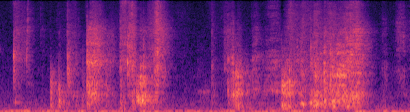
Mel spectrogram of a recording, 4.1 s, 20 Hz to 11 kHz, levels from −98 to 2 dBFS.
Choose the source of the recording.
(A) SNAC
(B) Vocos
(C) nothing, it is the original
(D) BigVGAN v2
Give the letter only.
C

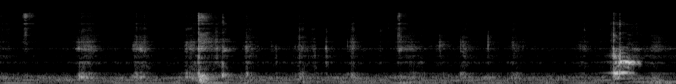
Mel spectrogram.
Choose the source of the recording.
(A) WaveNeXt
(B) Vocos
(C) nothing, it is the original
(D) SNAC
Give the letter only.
D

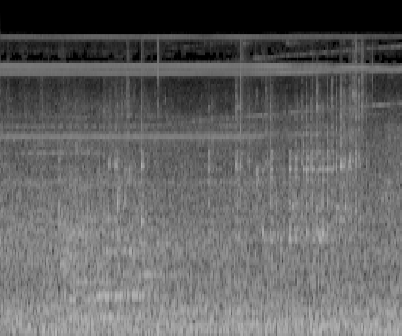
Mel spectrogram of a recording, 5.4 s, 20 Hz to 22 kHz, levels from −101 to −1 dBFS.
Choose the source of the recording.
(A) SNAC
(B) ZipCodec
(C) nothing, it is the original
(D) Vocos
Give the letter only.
C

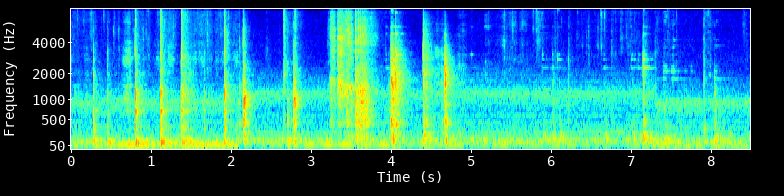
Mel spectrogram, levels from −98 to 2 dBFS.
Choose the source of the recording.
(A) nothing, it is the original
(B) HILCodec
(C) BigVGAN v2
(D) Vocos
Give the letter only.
A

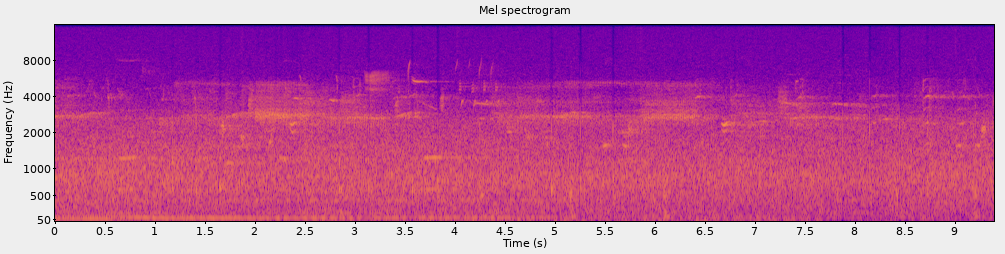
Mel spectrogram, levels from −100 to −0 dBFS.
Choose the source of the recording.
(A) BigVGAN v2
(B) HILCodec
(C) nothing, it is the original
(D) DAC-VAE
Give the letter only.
C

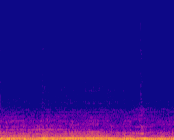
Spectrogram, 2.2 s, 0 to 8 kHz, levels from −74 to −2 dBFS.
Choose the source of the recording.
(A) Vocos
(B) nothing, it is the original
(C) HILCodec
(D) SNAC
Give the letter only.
D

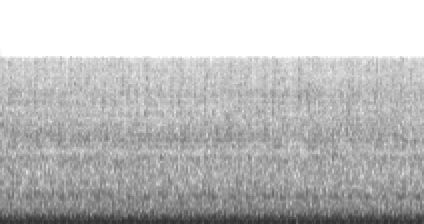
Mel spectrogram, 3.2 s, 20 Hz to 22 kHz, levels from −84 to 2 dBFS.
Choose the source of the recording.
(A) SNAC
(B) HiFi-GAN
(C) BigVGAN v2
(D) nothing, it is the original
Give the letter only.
D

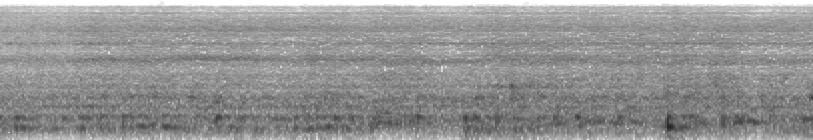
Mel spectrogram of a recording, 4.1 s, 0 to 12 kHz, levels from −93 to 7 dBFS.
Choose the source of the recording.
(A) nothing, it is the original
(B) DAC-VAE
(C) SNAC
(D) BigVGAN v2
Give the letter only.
B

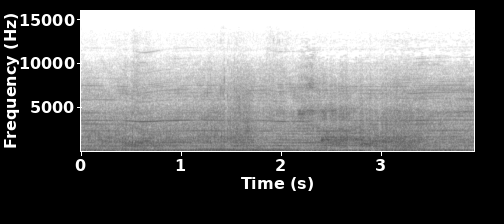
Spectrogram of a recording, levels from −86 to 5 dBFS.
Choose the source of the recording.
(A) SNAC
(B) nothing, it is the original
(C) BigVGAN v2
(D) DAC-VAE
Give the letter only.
B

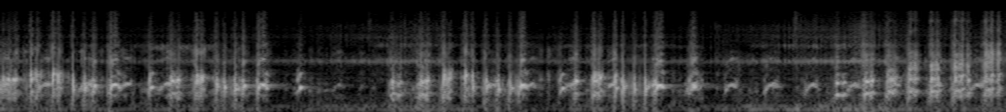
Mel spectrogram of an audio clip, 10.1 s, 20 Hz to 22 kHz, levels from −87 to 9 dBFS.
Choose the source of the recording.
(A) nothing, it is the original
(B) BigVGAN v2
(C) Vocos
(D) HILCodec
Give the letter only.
B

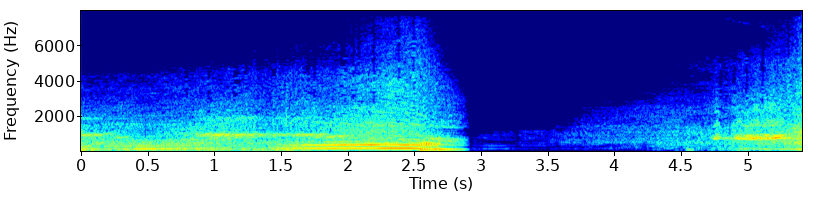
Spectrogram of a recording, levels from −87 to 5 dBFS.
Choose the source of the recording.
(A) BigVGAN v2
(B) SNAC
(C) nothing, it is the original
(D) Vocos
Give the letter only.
C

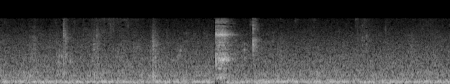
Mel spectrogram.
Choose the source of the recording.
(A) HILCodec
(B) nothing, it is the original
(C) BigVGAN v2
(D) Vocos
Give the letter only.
B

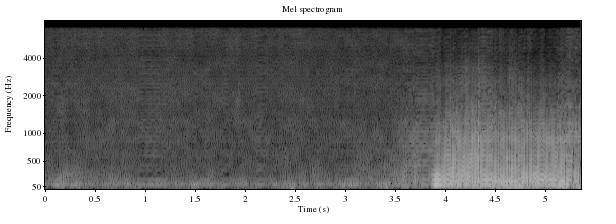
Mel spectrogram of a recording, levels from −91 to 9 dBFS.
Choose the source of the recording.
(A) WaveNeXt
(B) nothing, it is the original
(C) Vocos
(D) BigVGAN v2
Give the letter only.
A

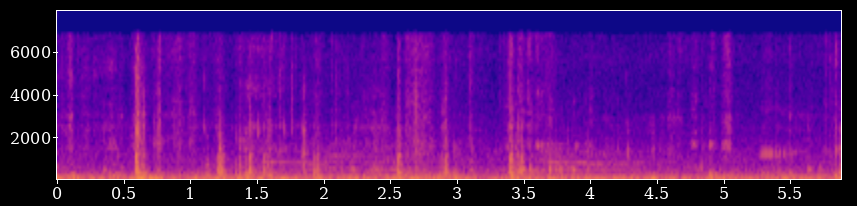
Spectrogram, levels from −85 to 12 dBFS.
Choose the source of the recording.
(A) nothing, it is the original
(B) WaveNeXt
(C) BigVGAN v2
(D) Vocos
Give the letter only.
A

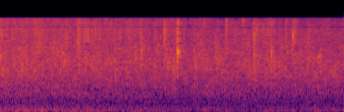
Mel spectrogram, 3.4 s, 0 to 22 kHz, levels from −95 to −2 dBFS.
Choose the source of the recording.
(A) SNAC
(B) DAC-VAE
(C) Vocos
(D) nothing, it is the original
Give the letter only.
C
